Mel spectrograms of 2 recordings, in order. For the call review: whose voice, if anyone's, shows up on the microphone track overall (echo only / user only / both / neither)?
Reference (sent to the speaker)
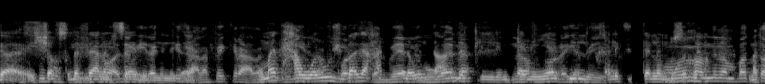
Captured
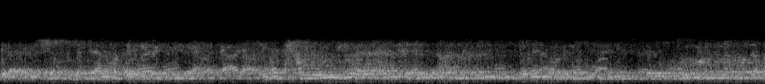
both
